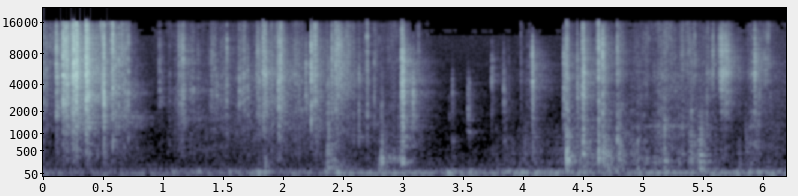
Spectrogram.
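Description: Aluminium foil tape crinkling and crackling as its backing is peeled off and it is pressed and smoothed by hand around a sheet-metal duct elbow. It makes a run of small ticks and crackles, densest in the first second and again about four and a half seconds in.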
